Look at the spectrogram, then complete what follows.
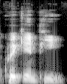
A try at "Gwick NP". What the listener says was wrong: did you pronounce that correctly? I don't know if you said Gwick NP. Because that's how it's written with the G. Gwick.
